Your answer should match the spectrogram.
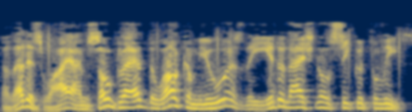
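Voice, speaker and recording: A gracious, dignified doctor from a 1930s radio drama. His voice is slightly husky and moves expressively, with formal phrasing. The recording is dull and aged. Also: on the high side, big pitch swings, a little fast, faint music behind. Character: courteous, dignified male doctor and diplomat, a father. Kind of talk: 1930s radio adventure serial acting.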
